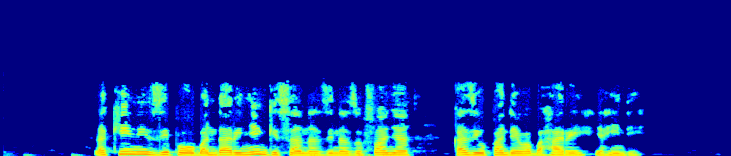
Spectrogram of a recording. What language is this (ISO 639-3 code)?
swa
